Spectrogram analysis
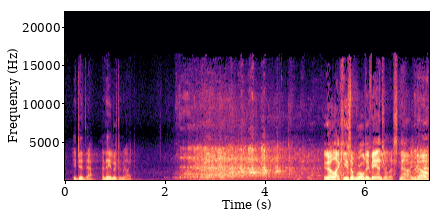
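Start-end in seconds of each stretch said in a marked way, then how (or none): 2.3-4.5 a high, soft laugh of delight. Real, not acted. Imitating Kevin's proud look.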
